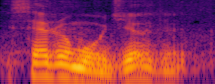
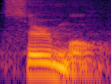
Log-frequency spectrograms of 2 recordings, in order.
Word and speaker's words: Sermo: 한국 발음은 세르모죠. 원래 영어 발음 sermo.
